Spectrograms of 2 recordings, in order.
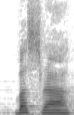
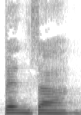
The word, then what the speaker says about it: Vajra: Câu thần chú tôi khuyên các học trò tôi đọc là Om A Hum Vajra Guru Padma Siddhi Hum. Người Tây Tạng nói Om A Hum Penza Guru Padma Siddhi Hum là thần chú của Padmasambhava, của tất cả chư Phật, các bậc thầy và những bậc đã chứng ngộ.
